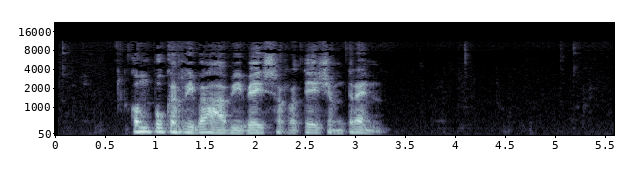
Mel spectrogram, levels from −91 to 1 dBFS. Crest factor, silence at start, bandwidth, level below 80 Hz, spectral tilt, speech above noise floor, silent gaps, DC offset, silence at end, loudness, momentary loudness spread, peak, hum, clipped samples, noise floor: 20 dB; 0.75 s; 11.5 kHz; -42 dBFS; -5.5 dB/octave; 51 dB; none; under 0.1%; 2.3 s; -18 LUFS; 7 LU; 0 dBFS; none; under 0.1%; -69 dBFS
